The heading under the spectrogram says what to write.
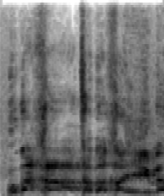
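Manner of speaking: high, slow, loud, threatening bellow; mock stern God. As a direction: boom it like a God with a whip. Mocking God with a whip. (Dieu menaçant, moqueur, crié lentement)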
